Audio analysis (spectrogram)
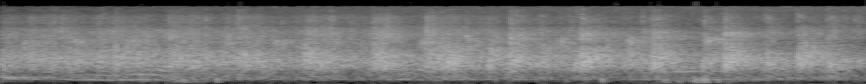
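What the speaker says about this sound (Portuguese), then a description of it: "Aplauda o Senhor" Church congregation applauding during a family worship service, steady crowd clapping at moderate volume with scattered louder claps, continuous throughout with voices mixed in underneath.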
